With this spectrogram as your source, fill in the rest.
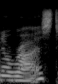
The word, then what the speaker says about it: harass: So the pronunciation tip it reminds us that you stress on the first syllable of course harass.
